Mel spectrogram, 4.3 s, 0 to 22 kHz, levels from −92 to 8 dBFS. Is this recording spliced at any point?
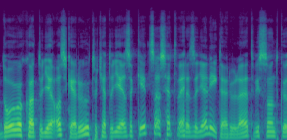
yes; 3 cuts; at 1.0 s, 2.8 s, 3.2 s

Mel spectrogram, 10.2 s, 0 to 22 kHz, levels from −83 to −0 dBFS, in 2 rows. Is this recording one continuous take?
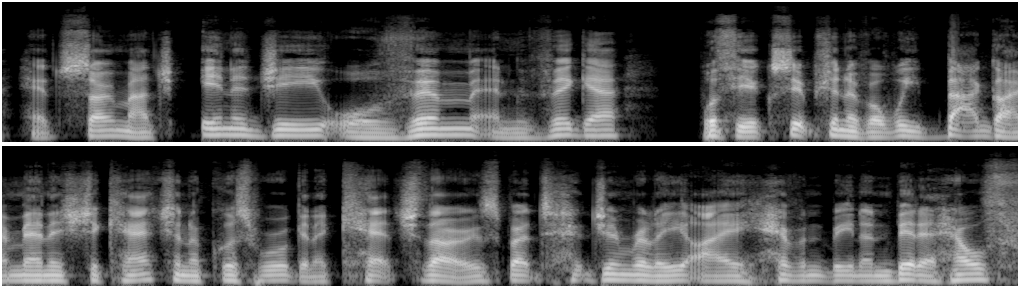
yes; 0 cuts

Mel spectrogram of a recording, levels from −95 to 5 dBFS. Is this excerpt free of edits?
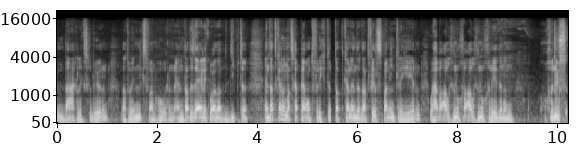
no; 2 cuts; at 5.5 s, 8.1 s

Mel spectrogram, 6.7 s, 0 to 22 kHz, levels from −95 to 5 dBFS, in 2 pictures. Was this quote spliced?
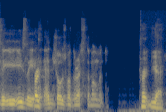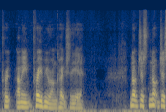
no; 0 cuts

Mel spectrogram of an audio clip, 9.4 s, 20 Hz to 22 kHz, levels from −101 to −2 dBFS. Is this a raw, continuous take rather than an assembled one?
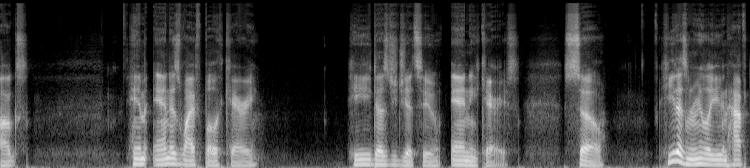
yes; 0 cuts

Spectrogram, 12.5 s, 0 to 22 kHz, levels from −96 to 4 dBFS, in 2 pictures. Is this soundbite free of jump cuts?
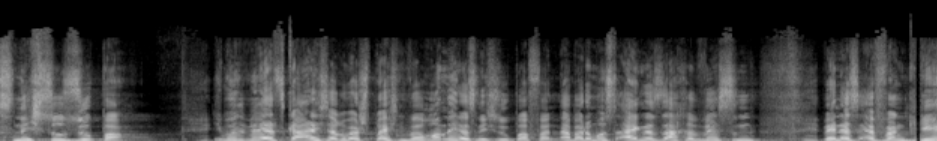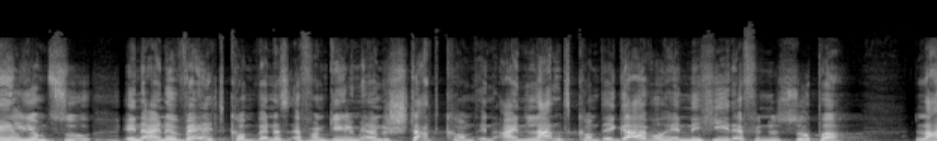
yes; 0 cuts

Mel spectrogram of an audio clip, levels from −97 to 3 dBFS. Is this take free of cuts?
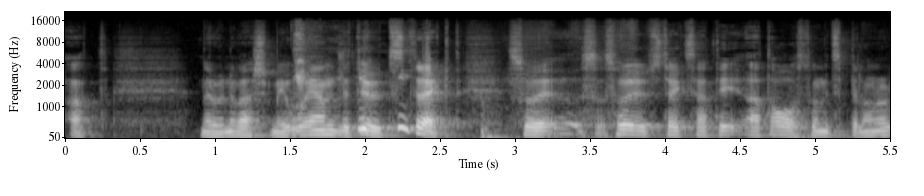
yes; 0 cuts

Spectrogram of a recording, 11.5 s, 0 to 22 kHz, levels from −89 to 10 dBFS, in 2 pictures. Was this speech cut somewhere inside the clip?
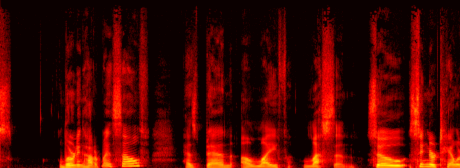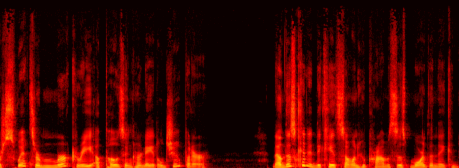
yes; 3 cuts; at 1.2 s, 4.5 s, 6.1 s

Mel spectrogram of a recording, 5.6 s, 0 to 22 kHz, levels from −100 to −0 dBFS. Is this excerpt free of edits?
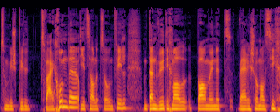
no; 3 cuts; at 1.6 s, 2.3 s, 3.4 s

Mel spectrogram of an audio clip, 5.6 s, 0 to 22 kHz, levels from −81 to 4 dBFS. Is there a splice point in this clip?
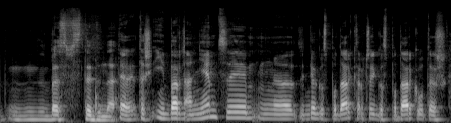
yes; 4 cuts; at 1.9 s, 2.3 s, 3.9 s, 4.4 s

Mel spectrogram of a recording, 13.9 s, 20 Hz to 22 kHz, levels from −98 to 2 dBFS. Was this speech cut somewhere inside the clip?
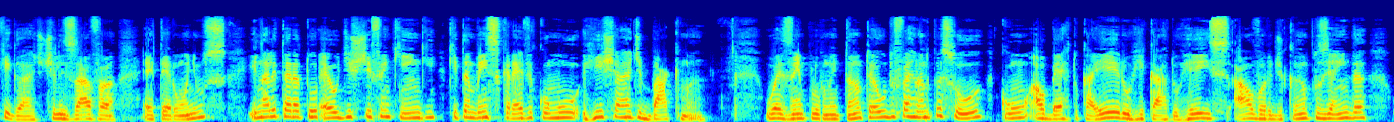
yes; 4 cuts; at 3.2 s, 4.4 s, 8.2 s, 9.9 s

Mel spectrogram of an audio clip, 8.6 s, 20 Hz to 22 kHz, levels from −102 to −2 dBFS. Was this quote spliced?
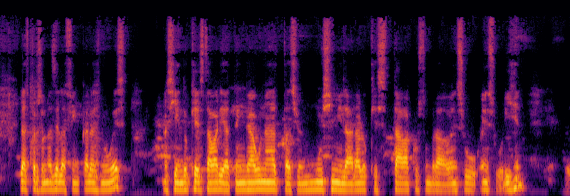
no; 0 cuts

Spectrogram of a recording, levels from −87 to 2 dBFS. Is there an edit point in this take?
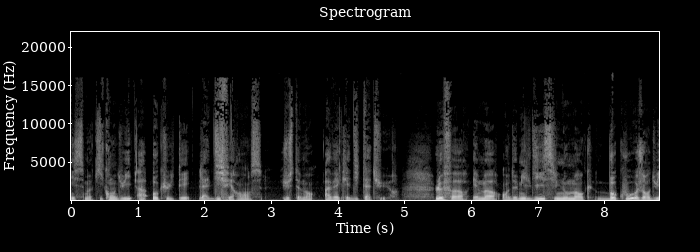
no; 0 cuts

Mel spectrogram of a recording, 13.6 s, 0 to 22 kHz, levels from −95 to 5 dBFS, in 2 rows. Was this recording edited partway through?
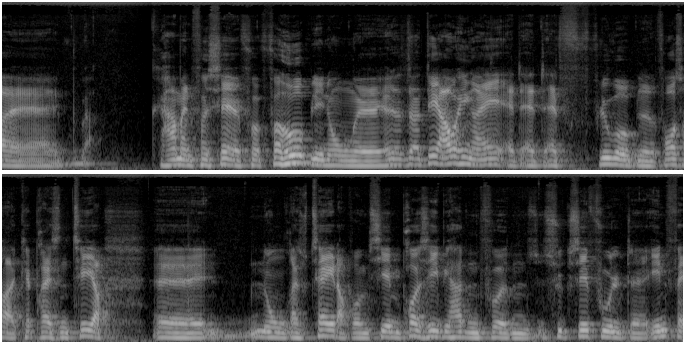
no; 0 cuts

